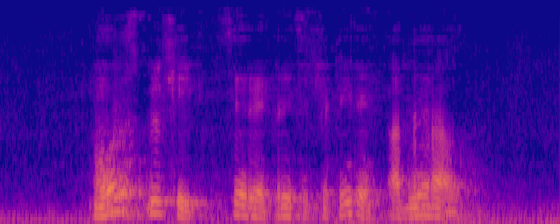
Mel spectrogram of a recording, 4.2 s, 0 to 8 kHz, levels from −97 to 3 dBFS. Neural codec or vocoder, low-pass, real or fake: codec, 44.1 kHz, 3.4 kbps, Pupu-Codec; 7.2 kHz; fake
